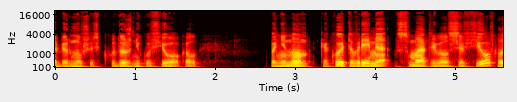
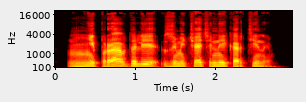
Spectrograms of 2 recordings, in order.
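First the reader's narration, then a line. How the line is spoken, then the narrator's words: Loud. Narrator (Russian): Феокл громко произнес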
